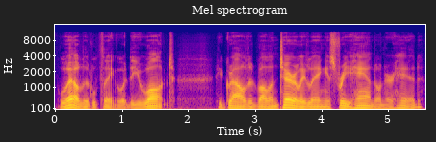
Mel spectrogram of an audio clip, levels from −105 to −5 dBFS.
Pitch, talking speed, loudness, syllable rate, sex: 90 Hz, 185 wpm, -19 LUFS, 5.1 syllables/s, male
